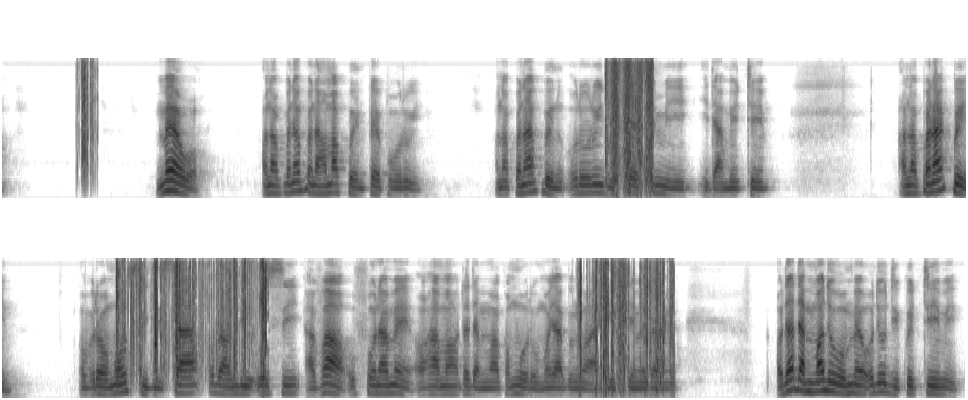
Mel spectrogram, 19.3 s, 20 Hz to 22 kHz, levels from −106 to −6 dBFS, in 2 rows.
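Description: Throughout the speech, a likely MP2 compression stage with too few bits has switched off the upper sub-bands, leaving nothing above 6.5 kHz, which points to a low rate near 48 kbps. The voice sounds dull, with plainly audible gurgling, granular distortion.

Cable scratch noise, likely from a worn connector or cable being moved, adds dense, uneven rustling bursts at 0.75–0.96 s (about level with the speech), 6.04–6.52 s (roughly 10 dB louder), 10.76–12.32 s and 15.35–16.39 s (both roughly 5 dB above).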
